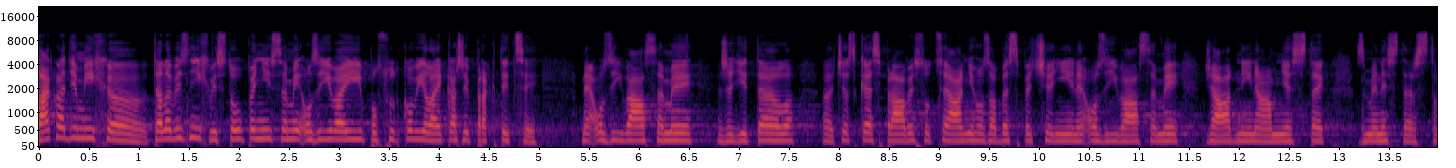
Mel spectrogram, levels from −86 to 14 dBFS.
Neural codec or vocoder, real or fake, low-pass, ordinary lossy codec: none; real; 9.9 kHz; Opus, 64 kbps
